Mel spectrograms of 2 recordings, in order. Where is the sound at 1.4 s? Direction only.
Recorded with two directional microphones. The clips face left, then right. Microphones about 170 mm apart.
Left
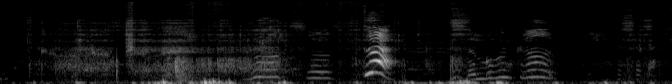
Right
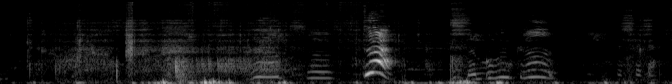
40° left (ahead or behind).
